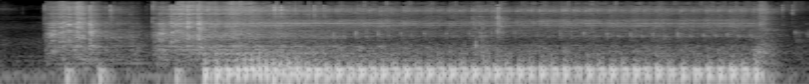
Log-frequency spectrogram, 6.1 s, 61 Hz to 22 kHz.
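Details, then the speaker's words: Masaï Greystone 50cc motorcycle after clutch replacement and adjustment: small single fires up, holds a steady putter a few seconds, then stalls as the clutch bites in first gear; the clutch works. "Ok, on a un embrayage qui marche. Bon, je l'ai fait caler. Mais ça marche."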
